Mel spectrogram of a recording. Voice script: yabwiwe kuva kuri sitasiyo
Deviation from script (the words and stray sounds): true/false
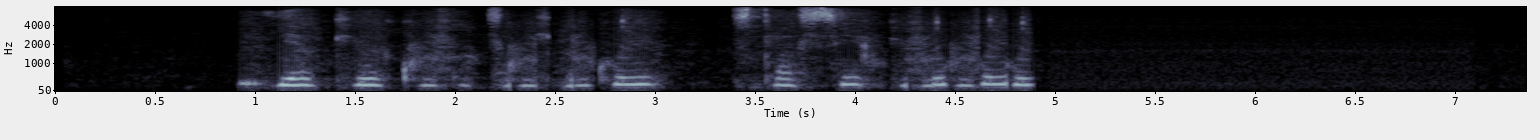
true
